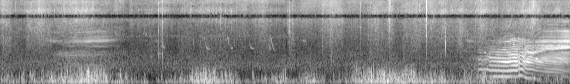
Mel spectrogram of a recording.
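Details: A herd of cattle grazing together gives a short, rising-then-falling moo after a stretch of low, rumbling field noise.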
